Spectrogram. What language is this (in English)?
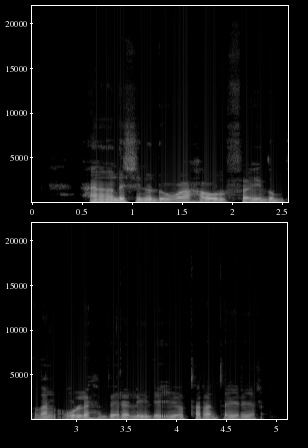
Somali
